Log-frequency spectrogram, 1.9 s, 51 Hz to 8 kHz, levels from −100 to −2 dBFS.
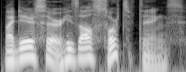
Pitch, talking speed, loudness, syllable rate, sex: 115 Hz, 260 wpm, -16 LUFS, 4.5 syllables/s, male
